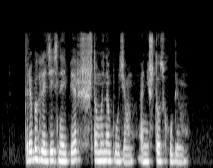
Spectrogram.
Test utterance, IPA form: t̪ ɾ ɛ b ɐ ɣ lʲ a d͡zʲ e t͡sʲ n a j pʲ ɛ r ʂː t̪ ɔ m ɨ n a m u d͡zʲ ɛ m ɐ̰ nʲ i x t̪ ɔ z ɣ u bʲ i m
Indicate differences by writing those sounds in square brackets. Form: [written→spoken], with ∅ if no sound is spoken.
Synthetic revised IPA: t̪ ɾ ɛ b ɐ ɣ lʲ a d͡zʲ e t͡sʲ n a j pʲ ɛ r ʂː t̪ ɔ m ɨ n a [m→b] u d͡zʲ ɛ m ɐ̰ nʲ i [x→ʂ] t̪ ɔ z ɣ u bʲ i m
